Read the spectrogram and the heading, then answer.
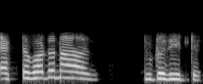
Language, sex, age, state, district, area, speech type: Bengali, female, 18-30, West Bengal, Dakshin Dinajpur, urban, conversation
